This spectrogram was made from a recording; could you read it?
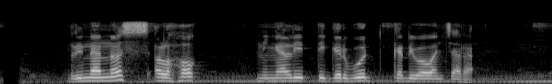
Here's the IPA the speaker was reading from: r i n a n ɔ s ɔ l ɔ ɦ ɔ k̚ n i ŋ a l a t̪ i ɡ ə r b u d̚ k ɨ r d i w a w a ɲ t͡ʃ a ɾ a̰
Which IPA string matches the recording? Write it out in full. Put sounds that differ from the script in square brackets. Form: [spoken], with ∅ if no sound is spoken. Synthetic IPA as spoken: r i n a n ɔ s ɔ l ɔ ɦ ɔ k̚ n i ŋ a l [i] t̪ i ɡ ə r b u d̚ k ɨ r d i w a w a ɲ t͡ʃ a ɾ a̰

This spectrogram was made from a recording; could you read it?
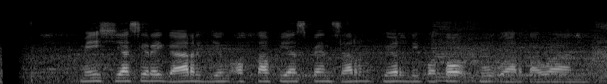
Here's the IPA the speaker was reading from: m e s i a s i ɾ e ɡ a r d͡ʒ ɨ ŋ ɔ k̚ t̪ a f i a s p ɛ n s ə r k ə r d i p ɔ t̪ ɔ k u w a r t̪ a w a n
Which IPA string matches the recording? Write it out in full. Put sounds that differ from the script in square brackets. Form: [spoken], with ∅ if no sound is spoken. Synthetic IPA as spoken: m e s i a s i ɾ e ɡ a r d͡ʒ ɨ ŋ ɔ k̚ t̪ a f i a s p ɛ n s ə r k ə r d i p ɔ t̪ ɔ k u w a r t̪ a w a n

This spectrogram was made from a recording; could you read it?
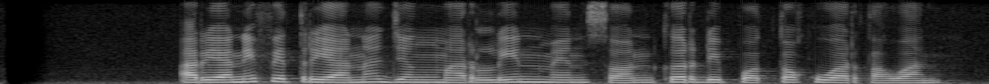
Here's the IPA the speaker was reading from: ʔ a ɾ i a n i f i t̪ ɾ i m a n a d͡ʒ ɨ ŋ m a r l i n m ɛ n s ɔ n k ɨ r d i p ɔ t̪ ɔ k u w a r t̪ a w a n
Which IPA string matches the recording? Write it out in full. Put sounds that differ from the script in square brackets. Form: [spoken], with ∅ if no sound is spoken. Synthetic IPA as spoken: ʔ a ɾ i a n i f i t̪ ɾ i [∅] a n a d͡ʒ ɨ ŋ m a r l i n m ɛ n s ɔ n k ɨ r d i p ɔ t̪ ɔ k u w a r t̪ a w a n

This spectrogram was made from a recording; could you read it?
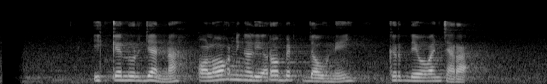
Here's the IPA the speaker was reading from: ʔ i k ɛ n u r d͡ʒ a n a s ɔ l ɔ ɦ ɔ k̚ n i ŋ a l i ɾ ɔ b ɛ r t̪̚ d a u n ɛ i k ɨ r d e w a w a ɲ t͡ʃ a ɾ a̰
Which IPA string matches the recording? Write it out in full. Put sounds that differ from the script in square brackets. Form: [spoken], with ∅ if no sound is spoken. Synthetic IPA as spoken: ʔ i k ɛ n u r d͡ʒ a n a [h] ɔ l ɔ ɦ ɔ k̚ n i ŋ a l i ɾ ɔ b ɛ r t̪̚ d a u n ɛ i k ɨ r d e w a w a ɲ t͡ʃ a ɾ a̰

